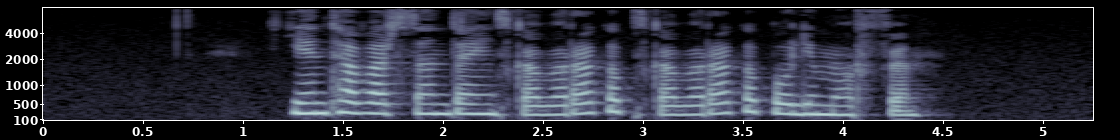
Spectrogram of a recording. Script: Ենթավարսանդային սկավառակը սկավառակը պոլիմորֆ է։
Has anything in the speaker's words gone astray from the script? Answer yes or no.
no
